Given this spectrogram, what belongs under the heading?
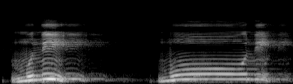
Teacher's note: बोलते हैं दीर्घ को मुनि मुनि अब ये क्या हुआ अब मु को तो कर दिया आपने बड़ा और नी को कर दिया छोटा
